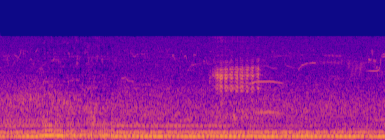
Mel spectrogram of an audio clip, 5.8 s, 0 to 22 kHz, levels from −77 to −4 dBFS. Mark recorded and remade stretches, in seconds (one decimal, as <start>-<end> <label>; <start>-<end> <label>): 0.0-0.6 recorded; 0.6-1.7 remade; 1.7-5.8 recorded

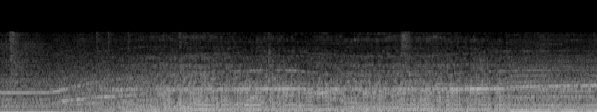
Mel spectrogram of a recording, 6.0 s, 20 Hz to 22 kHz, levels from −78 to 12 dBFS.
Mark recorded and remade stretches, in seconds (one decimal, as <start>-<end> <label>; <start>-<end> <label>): 0.0-1.5 recorded; 1.5-5.1 remade; 5.1-6.0 recorded

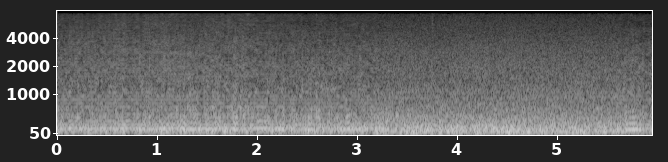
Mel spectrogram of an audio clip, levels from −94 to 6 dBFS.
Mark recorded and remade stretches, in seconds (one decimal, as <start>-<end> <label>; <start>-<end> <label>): 0.0-3.2 remade; 3.2-5.6 recorded; 5.6-6.0 remade

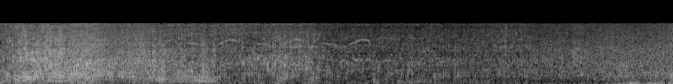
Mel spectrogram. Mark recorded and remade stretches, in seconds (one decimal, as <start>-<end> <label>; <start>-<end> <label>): 0.0-0.7 remade; 0.7-1.5 recorded; 1.5-5.3 remade; 5.3-6.7 recorded

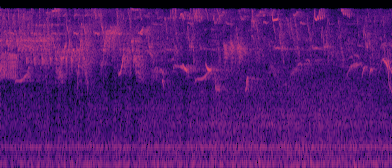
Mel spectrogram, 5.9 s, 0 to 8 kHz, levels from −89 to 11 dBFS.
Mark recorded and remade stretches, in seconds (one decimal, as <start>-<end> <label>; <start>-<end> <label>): 0.0-5.9 recorded

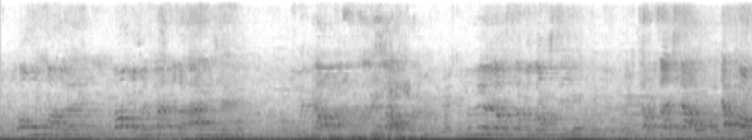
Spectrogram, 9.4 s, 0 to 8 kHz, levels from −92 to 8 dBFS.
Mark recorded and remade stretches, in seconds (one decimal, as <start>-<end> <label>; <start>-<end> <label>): 0.0-3.9 recorded; 3.9-5.4 remade; 5.4-9.4 recorded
